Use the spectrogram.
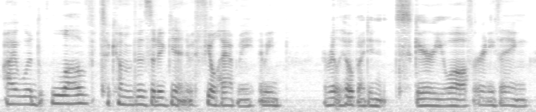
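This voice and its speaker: A young woman with a Southern US accent talks slowly and chattily to the listener in an ASMR roleplay, sliding between soft speech and breathy whispers. Her voice sits low with a husky, gravelly texture. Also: flat delivery. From Southern United States. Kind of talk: ASMR roleplay, talking to the listener as a friendly neighbor.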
